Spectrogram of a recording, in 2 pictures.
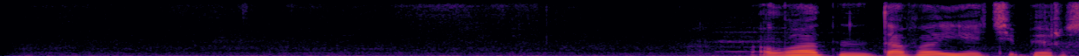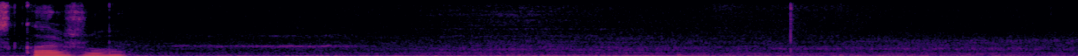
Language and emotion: Russian, sad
